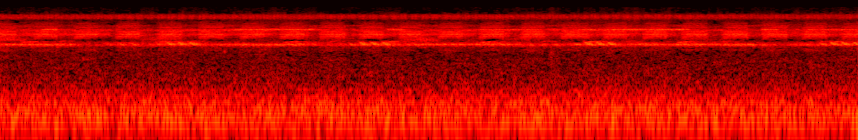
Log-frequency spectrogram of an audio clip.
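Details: Continuous high-pitched cricket chorus, layered shrill trills with a fast, even pulsing beat that never stops, with a few brief slurred notes woven in and a faint low hiss beneath.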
